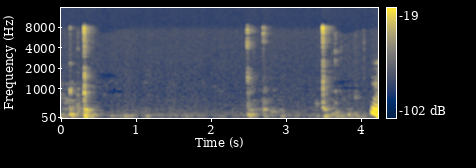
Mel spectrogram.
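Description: Faint computer keyboard keystrokes: two key clicks at the start, then a few more near the end, with near silence between.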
